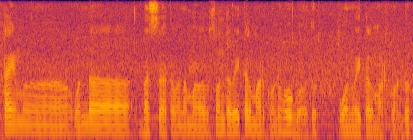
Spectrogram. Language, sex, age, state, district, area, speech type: Kannada, male, 45-60, Karnataka, Udupi, rural, spontaneous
